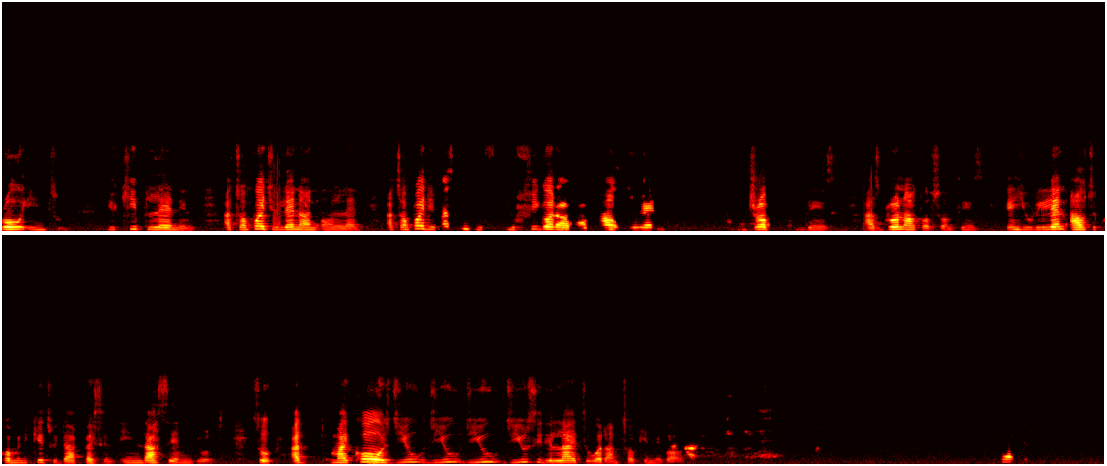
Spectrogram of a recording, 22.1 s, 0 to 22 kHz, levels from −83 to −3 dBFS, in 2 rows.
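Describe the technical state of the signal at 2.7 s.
At 2.72 to 2.79 s there's a short burst of loose connector crackle: a bad contact flickering open and shut chops the speech into a brief scratchy rattle.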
